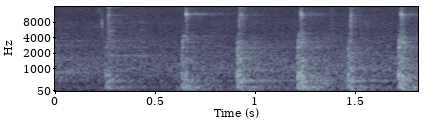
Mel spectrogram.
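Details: 2003 Ford Mondeo Mk3, about 17 years old, rear wheel rocked at 6 and 12 o'clock on a jack: sharp knocks every quarter to third of a second, clear free play from a badly worn rear bearing that failed MOT.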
